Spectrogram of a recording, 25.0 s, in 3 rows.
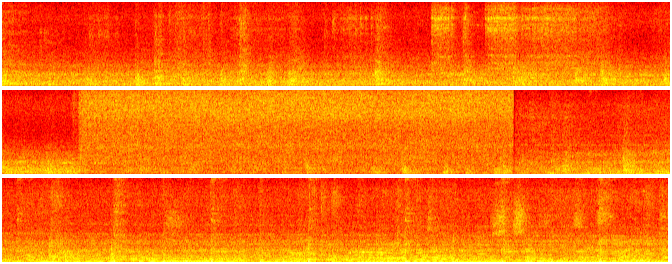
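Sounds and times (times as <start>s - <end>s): train wheels rumbling and clicking: 0.0s - 25.0s
steady loud hiss: 9.3s - 25.0s.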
